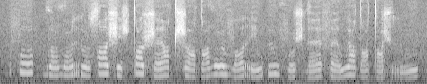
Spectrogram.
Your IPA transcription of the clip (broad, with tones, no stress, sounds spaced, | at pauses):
f o˥ | ɡ o˧˩˧ ðˤ o˩˥ r ɾ u˧˩˧ sˤ ɜ˥ ʂ ɪ˧˩˧ ʃ tˤ u˥ ʂ ɜː˩˥ tˤ ʂ o˧˩˧ dˤ u˩˥ ðˤ uː˥ v ɔ˩˥ r ɪ˩˥ w ʔ ɯ˥ w f o˩˥ ʃ ɡ ɜ˩˥ f ɜ˧˩˧ w ɯ˥ dˤ ɯ˩˥ tˤ o˩˥ ʃ r uː˩˥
